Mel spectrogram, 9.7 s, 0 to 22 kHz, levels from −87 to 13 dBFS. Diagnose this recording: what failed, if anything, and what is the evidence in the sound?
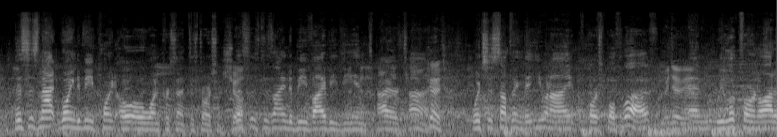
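Nothing in the audio points to a failure at any stage from capture to playback.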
